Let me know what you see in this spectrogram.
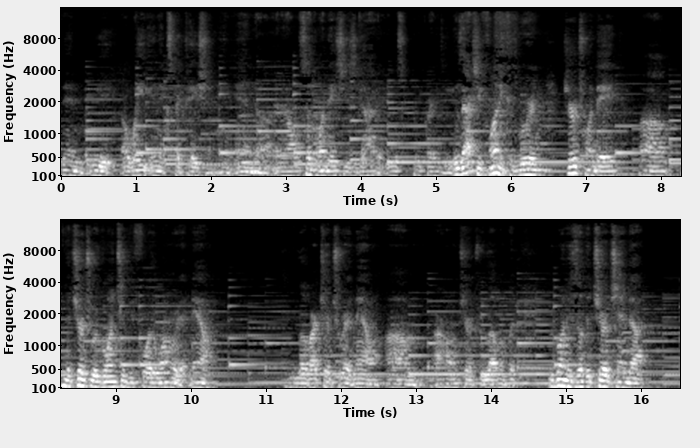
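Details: Adult male speaker; normal speech.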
